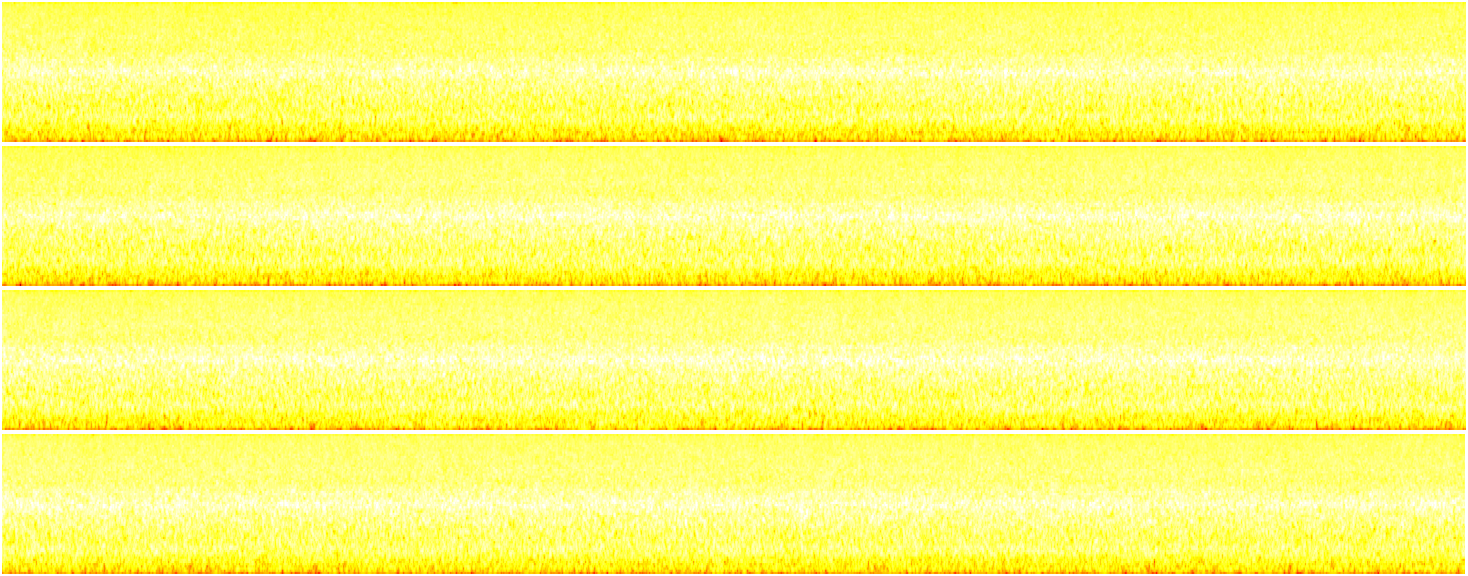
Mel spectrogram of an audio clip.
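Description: Heavy, constant rain falling: a steady, even hiss with no let-up.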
